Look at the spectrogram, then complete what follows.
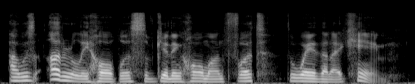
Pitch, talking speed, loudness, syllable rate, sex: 140 Hz, 200 wpm, -18 LUFS, 5.3 syllables/s, male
